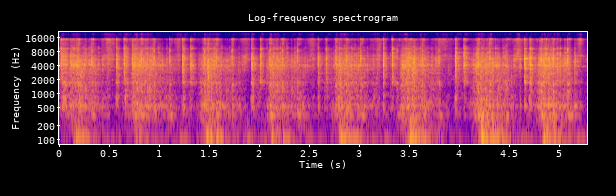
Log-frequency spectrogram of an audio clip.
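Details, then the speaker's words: Sewing machine run at speed, quiet when slow: uneven clattering knocks about one and a half per second as the needle strikes the shuttle and the mechanism runs dry. "Machine को हम चलाते हैं तो यह machine आवाज कर रही बहुत काफी स्लो चला रहे हैं तो उतना आवाज नहीं कर रहा है लेकिन मशीन को हम स्पीड में चलाते हैं तो ये मशीन आवाज कर रही"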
